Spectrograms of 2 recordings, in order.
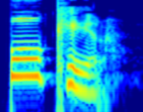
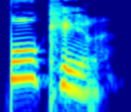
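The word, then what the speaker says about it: Boker (בֹּקֶר): 今天我们要看的字是早晨，读音 Boker Boker。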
